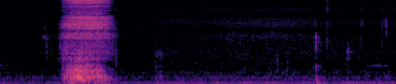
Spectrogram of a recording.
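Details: Person feeling like they have a cold: a single short, hissing burst of air under half a second in a quiet room; a sneeze.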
